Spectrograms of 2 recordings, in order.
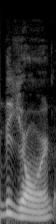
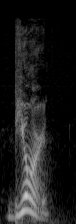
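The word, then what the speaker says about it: Björn: I like that you pronounce the J in that word. Bjorn. – I got five of them, all right? So I say Bajorn, all right? – It's the Scandinavian word.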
